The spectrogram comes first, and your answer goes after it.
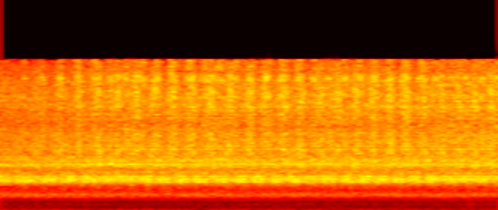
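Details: Cicada perched on the trunk of a red flame tree, filmed up close while calling: a loud, harsh, high-pitched buzzing hiss with fast, even pulsing, held steadily without a break from start to finish.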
